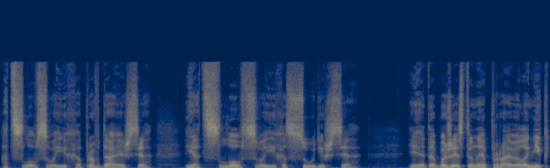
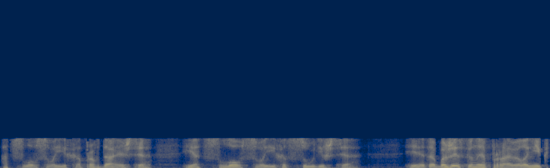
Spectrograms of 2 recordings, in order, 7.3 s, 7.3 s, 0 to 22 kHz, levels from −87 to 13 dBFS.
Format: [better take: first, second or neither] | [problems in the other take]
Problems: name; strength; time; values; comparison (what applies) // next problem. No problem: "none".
first | garbled, watery; badly; nothing above 4 kHz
